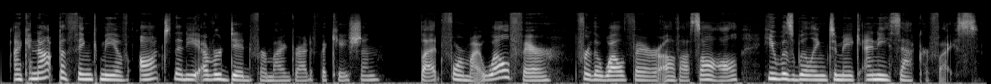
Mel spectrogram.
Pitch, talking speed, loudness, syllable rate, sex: 210 Hz, 170 wpm, -17 LUFS, 5.3 syllables/s, female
